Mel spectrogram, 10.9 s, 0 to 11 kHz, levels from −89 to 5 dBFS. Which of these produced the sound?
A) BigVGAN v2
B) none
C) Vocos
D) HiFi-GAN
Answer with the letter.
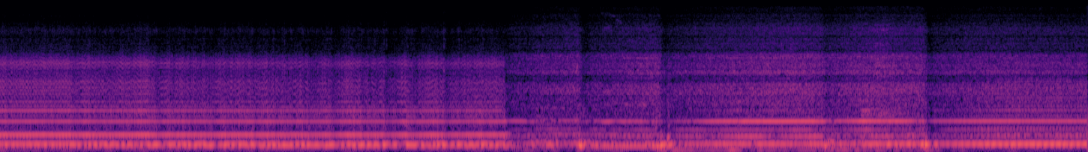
B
